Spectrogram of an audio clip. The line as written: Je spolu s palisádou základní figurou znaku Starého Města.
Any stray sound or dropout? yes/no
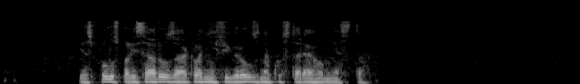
no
